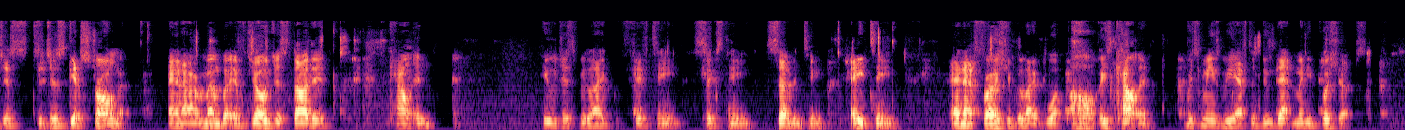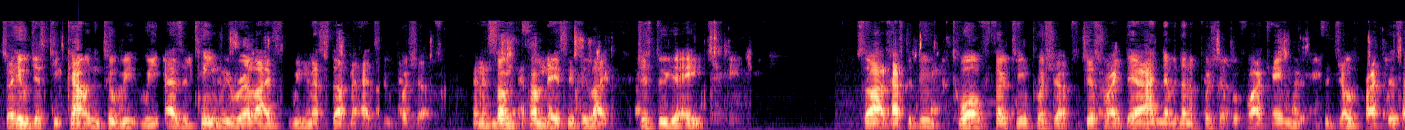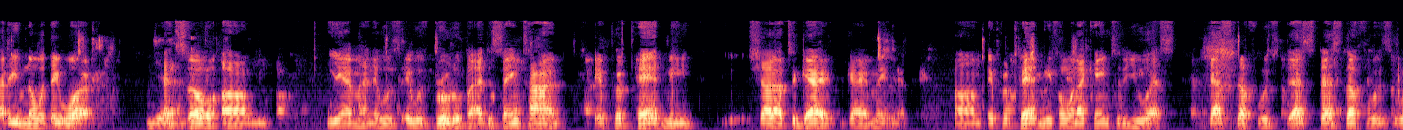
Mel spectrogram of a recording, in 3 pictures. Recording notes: Whilst the world is locked down during the coronavirus pandemic, two British basketball stars.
